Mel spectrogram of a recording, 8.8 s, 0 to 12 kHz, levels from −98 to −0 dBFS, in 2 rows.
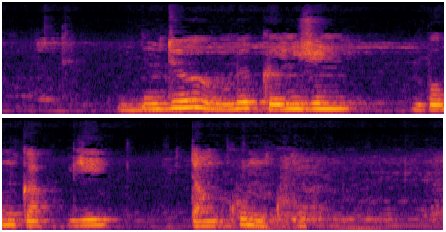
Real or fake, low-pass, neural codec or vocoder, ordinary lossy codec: real; 10.8 kHz; none; MP3, 48 kbps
